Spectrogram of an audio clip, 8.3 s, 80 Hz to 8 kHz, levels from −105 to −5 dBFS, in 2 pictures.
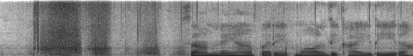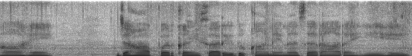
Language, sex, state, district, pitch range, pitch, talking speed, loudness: Hindi, female, Rajasthan, Jaipur, 185-200 Hz, 195 Hz, 130 wpm, -23 LUFS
